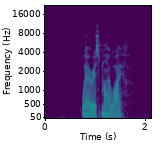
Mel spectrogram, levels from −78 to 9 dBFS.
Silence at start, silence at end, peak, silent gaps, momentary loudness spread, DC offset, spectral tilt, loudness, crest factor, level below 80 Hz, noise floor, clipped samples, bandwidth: 0.75 s; 0.45 s; -18 dBFS; none; 8 LU; under 0.1%; -5 dB/octave; -35 LUFS; 20 dB; -70 dBFS; -72 dBFS; under 0.1%; 14 kHz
